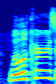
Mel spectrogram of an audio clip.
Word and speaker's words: willikers: thank you oh Willers oh it is a k I've been saying it wrong this whole time see this is what you get for living in the South willikers and its variant willins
